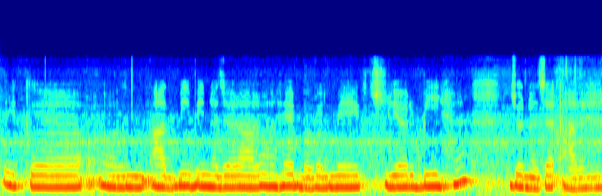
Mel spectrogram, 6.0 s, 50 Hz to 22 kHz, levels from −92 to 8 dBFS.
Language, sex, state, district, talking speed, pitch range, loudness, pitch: Hindi, female, Uttar Pradesh, Varanasi, 200 wpm, 195-210 Hz, -16 LUFS, 200 Hz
